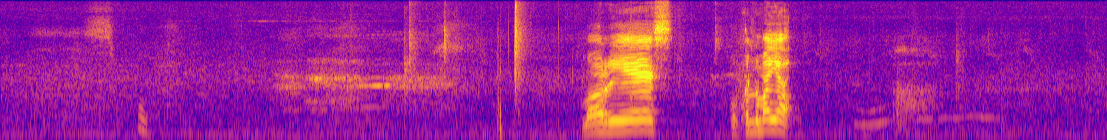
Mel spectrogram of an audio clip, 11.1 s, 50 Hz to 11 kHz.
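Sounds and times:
distant rooster crowing: 2.5 - 5.0.

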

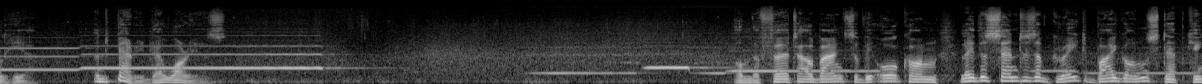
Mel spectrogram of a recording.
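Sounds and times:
solo flute playing slow notes: 0.0 - 3.9, 5.2 - 9.0, 10.1 - 12.0.

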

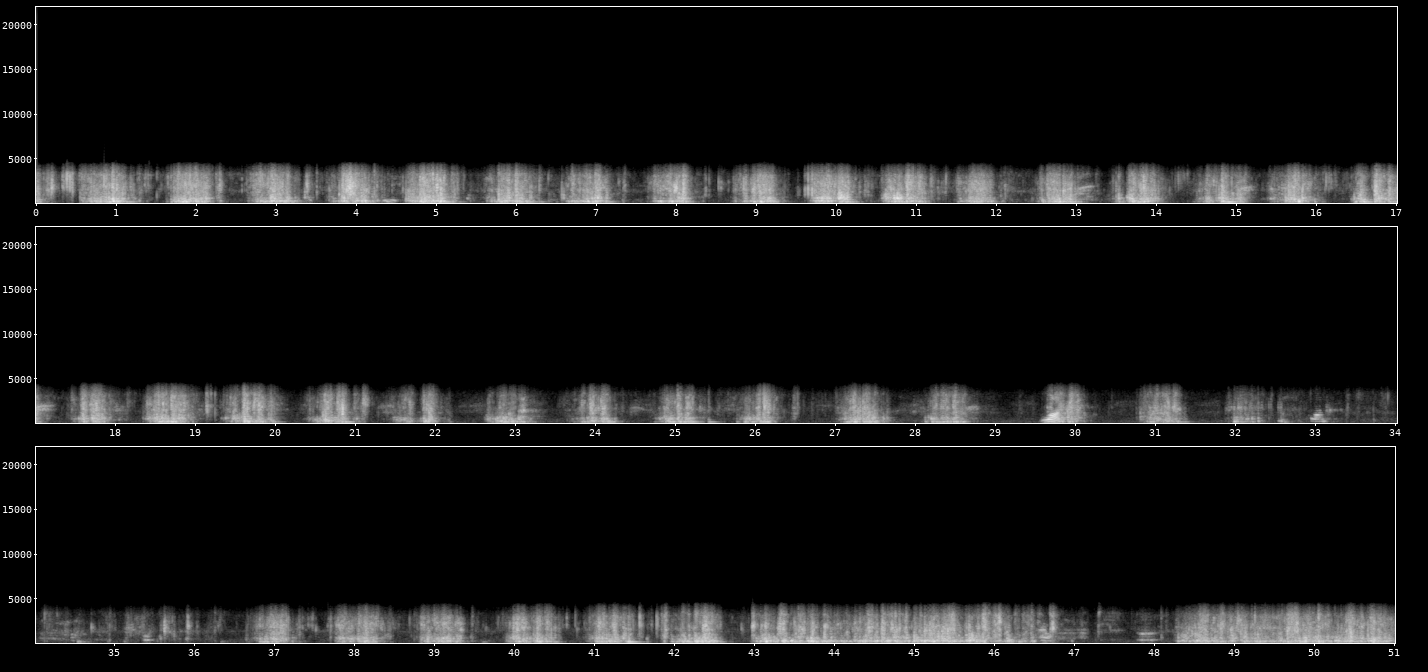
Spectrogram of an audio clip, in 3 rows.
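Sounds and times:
person breathing hard with groans: 46.9 - 48.2.

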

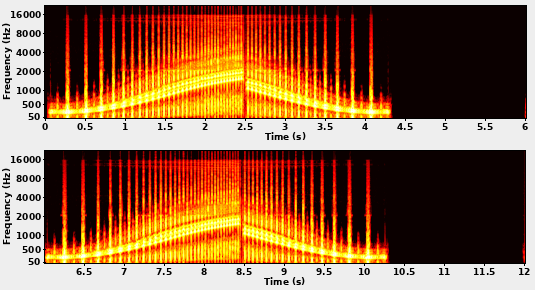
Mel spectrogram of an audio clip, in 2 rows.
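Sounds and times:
pulsing electronic logo tone: 0.0 - 4.4, 6.0 - 10.3.

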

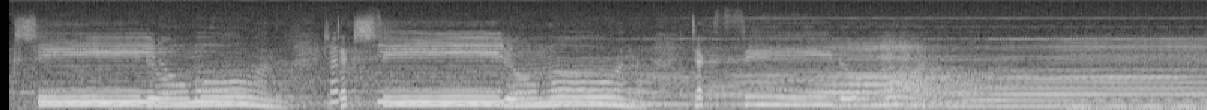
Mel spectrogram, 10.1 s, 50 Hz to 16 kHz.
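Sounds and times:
sustained synthesizer chord: 0.6 - 10.0.

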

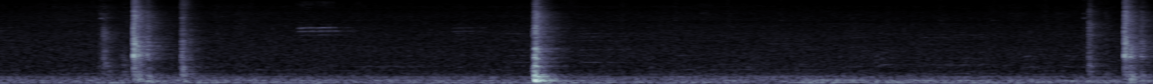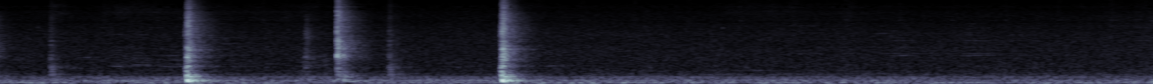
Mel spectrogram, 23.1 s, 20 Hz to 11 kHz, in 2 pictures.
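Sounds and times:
steady low hum: 0.0 - 23.0
sharp knocks: 5.3 - 5.7, 14.8 - 15.6, 16.5 - 17.0.

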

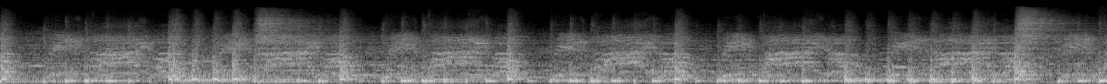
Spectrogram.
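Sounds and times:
congregation singing: 0.0 - 11.0
keyboard accompaniment: 0.0 - 11.0.

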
